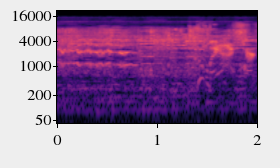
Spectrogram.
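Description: Cartoon car sound effect: a tire screech through the first second as a car speeds in, over background music.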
